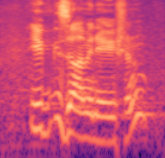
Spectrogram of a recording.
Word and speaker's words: examination: pronounced as IGS, IGS, examination, examination, exactly, exasperation. Most of the EX beginning words in English are pronounced with IGS, IGS.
